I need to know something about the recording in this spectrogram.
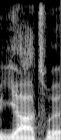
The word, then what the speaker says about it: Yotei: It's Ghost of Yotei. That's how I'm going to pronounce it.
